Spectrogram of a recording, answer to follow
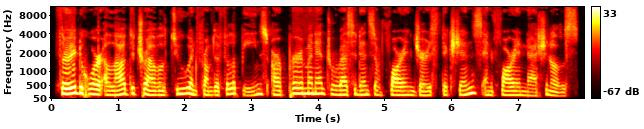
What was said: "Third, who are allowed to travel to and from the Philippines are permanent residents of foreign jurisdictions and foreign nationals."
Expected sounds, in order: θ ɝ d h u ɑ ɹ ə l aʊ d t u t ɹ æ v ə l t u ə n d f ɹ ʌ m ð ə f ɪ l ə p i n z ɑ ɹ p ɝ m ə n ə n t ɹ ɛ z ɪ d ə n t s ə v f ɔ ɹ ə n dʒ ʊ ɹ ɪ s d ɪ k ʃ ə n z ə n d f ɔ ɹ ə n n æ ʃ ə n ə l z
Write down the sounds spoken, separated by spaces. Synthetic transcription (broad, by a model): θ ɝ d h u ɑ ɹ ə l aʊ d t u t ɹ æ v ə l t u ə n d f ɹ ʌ m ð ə f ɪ l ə p i n s ɑ ɹ p ɝ m ə n ə n t ɹ ɛ s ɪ d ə n t s ə v f ɔ ɹ ə n dʒ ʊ ɹ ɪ s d ɪ k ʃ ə n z ə n d f ɔ ɹ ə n n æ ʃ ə n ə l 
